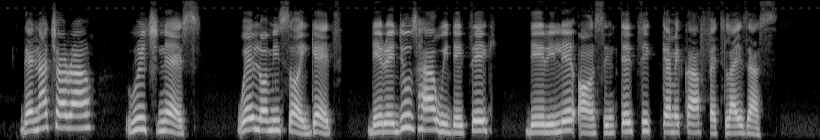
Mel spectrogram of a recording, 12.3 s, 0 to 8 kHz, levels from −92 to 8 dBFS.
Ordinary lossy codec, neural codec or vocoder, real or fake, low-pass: none; none; real; none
